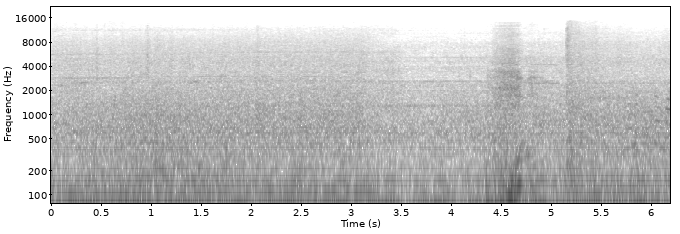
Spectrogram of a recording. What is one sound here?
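A car crashes into the side of a truck with a loud bang.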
